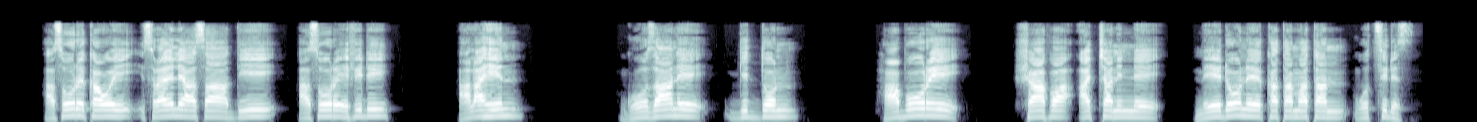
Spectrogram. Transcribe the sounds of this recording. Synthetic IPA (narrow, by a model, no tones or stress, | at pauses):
ʔɐso̞ːɾɛkɐwɔjɪsɾaːʔɛlɛɐsaːd̪iː | ɐso̞ːɾɛːfɪd̪ɪ | ʔɐlɐhɛn | ɡo̞ːzaːnɛ | ɡɪd̪ːɔn | hɐbo̞ːɾe | ʃaːfɐʔːt͡ʃːɐnɪnːɛ | me̞ːd̪o̞ːnɛkɐt̪ɐmɐt̪ɐnwɔt͡sːɪd̪ɛs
